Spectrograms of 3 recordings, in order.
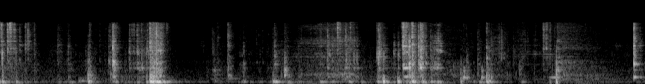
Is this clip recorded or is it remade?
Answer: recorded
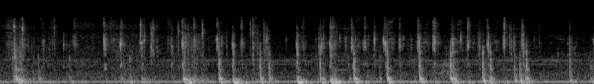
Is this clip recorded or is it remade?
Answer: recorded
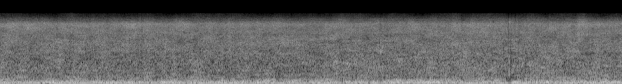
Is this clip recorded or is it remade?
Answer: remade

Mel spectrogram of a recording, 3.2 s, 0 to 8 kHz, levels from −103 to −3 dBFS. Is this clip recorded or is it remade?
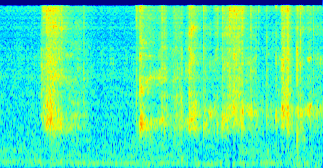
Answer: remade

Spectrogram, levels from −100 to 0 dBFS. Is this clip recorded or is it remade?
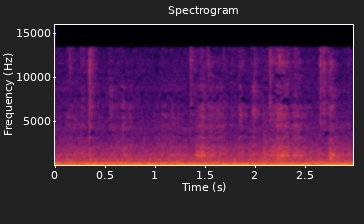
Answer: remade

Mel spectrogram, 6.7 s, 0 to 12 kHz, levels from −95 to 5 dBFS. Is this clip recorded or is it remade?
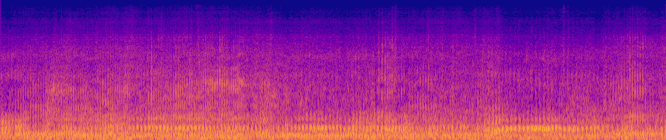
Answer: remade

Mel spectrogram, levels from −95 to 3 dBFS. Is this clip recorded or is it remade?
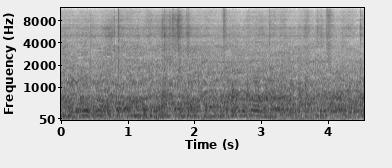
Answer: remade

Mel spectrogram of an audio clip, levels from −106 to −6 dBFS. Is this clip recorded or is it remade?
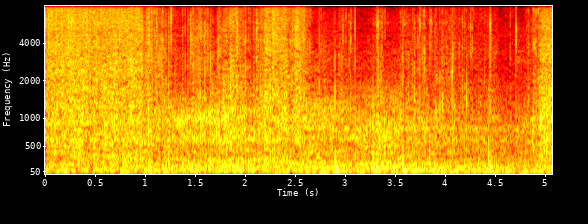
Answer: remade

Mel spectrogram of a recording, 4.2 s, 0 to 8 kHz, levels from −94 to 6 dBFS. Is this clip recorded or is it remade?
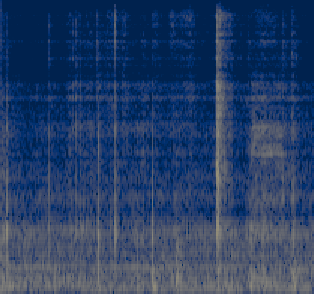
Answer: remade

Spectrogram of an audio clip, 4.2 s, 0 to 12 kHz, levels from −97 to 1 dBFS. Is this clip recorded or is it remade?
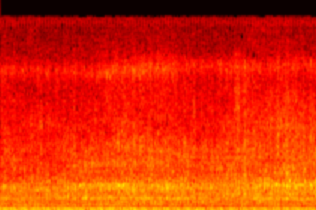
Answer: recorded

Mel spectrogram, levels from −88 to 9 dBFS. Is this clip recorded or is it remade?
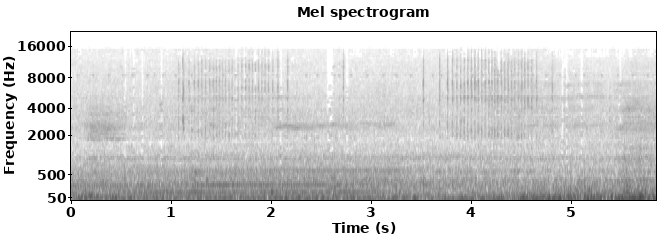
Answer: recorded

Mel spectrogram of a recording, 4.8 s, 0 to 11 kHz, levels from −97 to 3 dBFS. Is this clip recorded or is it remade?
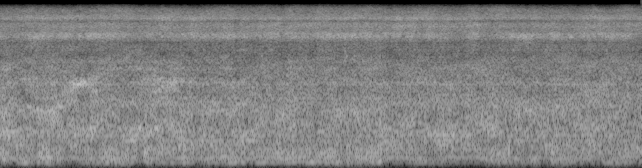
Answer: remade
